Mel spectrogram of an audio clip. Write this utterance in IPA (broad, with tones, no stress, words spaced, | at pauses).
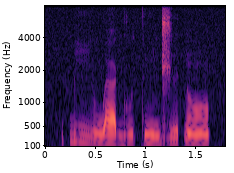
ɓiː˦˨wa˨ɡu˨ tĩ˨d͡ʒɨ˦ ɗɔ̃˧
